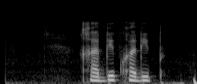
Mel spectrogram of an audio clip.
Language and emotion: Russian, neutral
